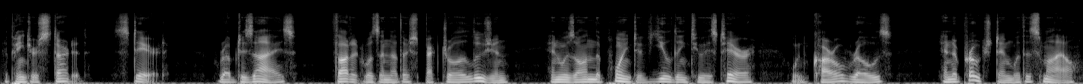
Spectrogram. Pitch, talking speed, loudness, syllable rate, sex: 115 Hz, 175 wpm, -20 LUFS, 5.3 syllables/s, male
